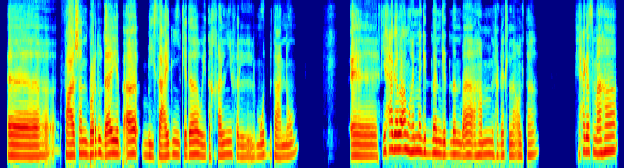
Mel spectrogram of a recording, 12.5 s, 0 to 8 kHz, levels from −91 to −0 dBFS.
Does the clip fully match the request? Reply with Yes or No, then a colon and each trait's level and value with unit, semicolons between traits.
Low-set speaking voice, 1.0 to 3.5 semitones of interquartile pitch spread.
No: medium, 165 Hz; average, 2.7 semitones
